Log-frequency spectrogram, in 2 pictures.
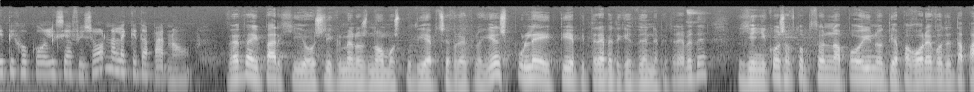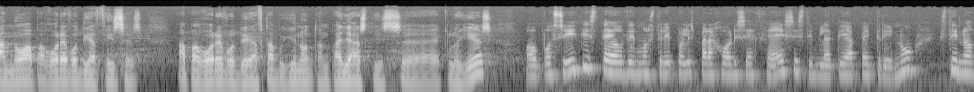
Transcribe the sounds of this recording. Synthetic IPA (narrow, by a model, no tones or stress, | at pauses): it̪ixo̞ko̞lisiɐfiso̞nɐlɐce̞t̪ɐpɐno | ve̞veɐipɐɾçio̞siɲɟe̞kɾime̞no̞zno̞mo̞spuðiepit̪ise̞vɾo̞e̞klo̞ʝe̞spule̞it̪ie̞pit̪ɾe̞pe̞t̪eceðe̞nepit̪ɾe̞pe̞t̪e̞ | ʝe̞niko̞sɐft̪o̞pu̥θe̞lonɐpo̞ineo̞t̪iɐpɐɣo̞ɾe̞vond̪e̞t̪ɐpɐno̞ɐpɐɣo̞ɾe̞vo̞nd̪iɐfises | ɐpɐɣo̞ɾe̞vo̞nd̪eɐft̪ɐpuʝino̞t̪ɐnpɐʎɐst̪iseklo̞ʝe̞s | o̞po̞siθist̪e̞oðimost̪ɾipo̞lispɐɾɐxo̞ɾise̞θe̞sist̪iblɐt̪iɐpe̞t̪ɾinust̪ino̞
